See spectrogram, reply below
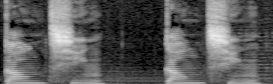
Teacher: first tone and second tone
